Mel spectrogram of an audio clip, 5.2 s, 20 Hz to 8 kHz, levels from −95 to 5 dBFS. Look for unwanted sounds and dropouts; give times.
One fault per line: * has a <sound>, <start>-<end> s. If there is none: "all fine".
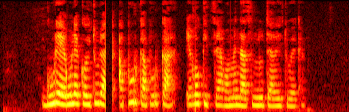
* has a dropout, 1.6-1.7 s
